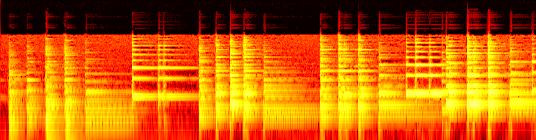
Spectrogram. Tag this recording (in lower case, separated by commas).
music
